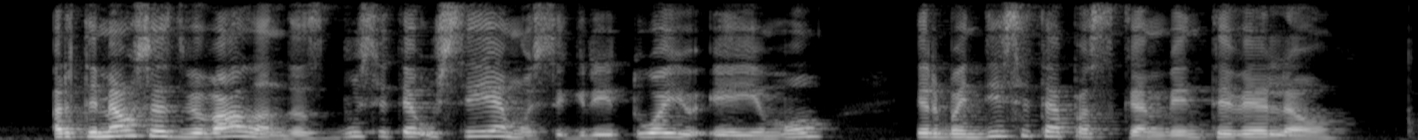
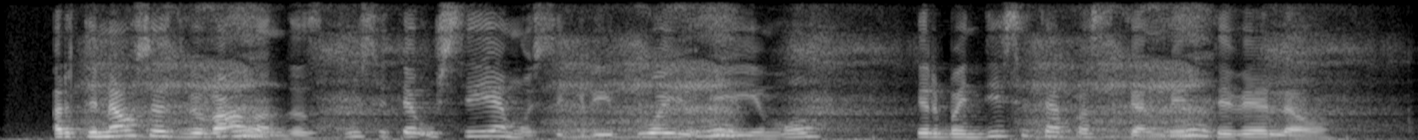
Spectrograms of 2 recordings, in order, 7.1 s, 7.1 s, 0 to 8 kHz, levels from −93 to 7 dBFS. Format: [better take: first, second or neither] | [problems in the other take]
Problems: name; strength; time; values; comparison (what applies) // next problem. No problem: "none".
first | background sound (Breathing); 8 dB below the speech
